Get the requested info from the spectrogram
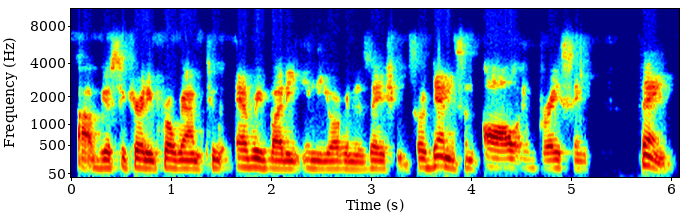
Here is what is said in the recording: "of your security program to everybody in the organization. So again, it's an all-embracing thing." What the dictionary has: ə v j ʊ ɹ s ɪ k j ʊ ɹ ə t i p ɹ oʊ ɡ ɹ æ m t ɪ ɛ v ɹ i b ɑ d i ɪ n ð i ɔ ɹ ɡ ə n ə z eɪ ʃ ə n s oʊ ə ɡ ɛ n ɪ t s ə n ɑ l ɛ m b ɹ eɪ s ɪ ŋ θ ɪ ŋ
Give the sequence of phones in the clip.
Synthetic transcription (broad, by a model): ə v j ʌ ɹ s ɪ k j ʊ ɹ ə t i p ɹ oʊ ɡ ɹ æ m t ɪ ɛ v ɹ i b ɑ d i ɪ n ð i ɔ ɹ ɡ ə n ə z eɪ ʃ ə n s oʊ ə ɡ ɛ n ɪ t s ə n ɑ l ɛ m b ɹ eɪ s ɪ ŋ θ ɪ ŋ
